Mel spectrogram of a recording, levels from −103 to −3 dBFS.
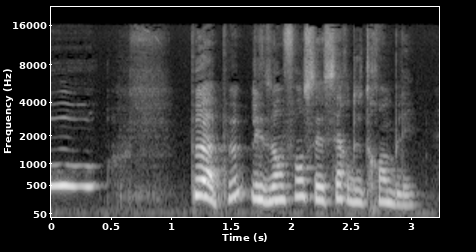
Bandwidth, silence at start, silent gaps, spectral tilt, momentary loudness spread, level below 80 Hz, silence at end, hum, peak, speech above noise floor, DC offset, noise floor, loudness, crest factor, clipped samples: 16.5 kHz; 0 s; none; -4.5 dB/octave; 14 LU; -62 dBFS; 0.2 s; none; -4 dBFS; 26 dB; under 0.1%; -49 dBFS; -24 LUFS; 20 dB; under 0.1%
